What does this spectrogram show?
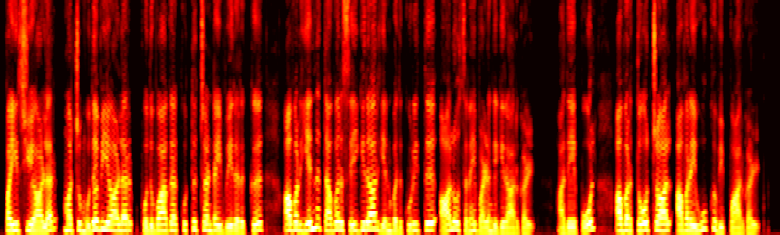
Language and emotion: Tamil, neutral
